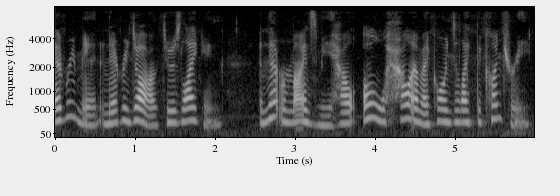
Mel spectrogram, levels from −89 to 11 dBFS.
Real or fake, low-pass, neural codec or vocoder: real; 7.2 kHz; none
